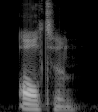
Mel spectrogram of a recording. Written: Alton

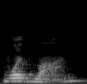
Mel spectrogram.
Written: Woodlawn

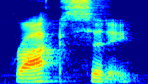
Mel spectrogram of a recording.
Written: Rock City

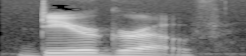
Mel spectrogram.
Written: Deer Grove

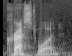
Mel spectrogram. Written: Crestwood

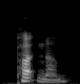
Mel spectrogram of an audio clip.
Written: Putnam

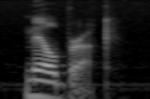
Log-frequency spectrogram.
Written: Millbrook

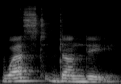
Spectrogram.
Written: West Dundee

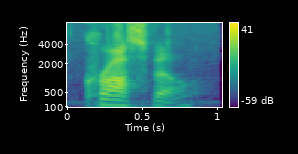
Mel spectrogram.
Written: Crossville

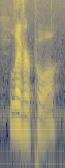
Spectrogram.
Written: Liverpool

